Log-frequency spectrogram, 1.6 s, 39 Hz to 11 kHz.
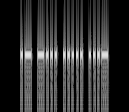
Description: Morse code, heard as a keyed tone, about 46 wpm, 700 Hz. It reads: AB5V
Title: USA Call Signs - 4 Characters - 2x Character Spacing - 45wpm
